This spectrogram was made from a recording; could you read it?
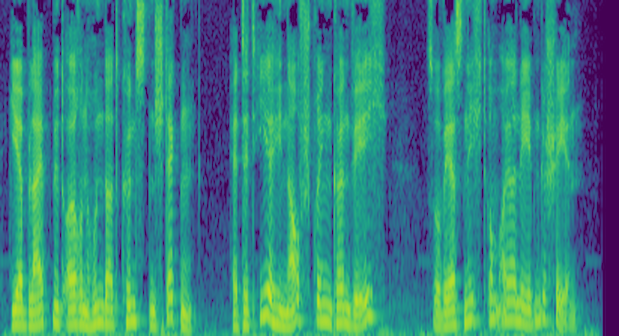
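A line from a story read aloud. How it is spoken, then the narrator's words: Cat calling out. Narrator (German): rief die Katze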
